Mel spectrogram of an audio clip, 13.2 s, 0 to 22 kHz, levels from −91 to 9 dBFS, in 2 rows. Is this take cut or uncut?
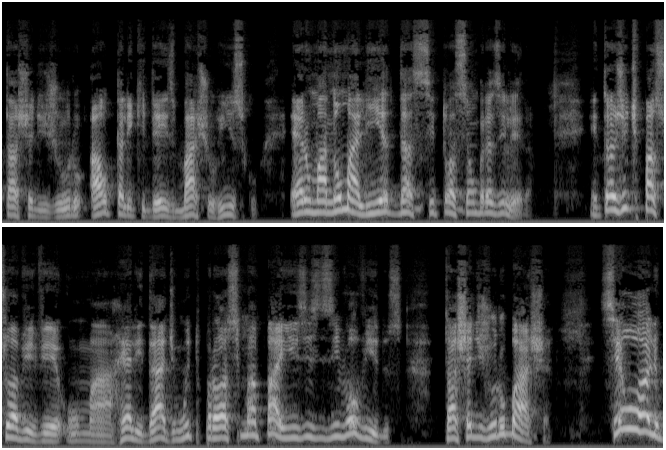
uncut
